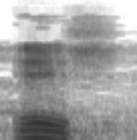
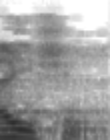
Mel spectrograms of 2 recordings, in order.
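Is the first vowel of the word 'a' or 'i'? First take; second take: i; a. First: The word begins with an 'i' vowel. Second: The word begins with an 'a' vowel. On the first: The speaker calls it wrong. "بالكسر" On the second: The speaker calls it right. "بفتح الهمزة لا بكسرها ... على وزن عيش"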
